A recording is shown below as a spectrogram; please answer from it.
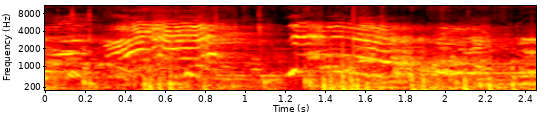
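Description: Children's voices near the microphone, talking and calling out in high, excited voices, with one outburst about half a second in and another just past a second in.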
